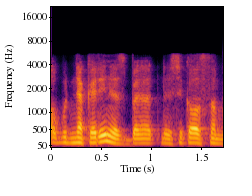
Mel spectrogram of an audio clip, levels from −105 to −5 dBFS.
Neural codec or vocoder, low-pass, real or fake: codec, 16 kHz, 0.5 kbps, X-Codec, WavLM features, trained on Multilingual LibriSpeech; 5.4 kHz; fake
